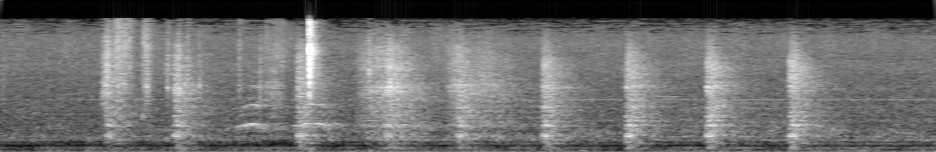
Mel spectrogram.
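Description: A man speaks close by in short bursts.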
